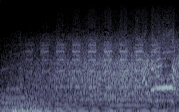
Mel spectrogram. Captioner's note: plane warning beeping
